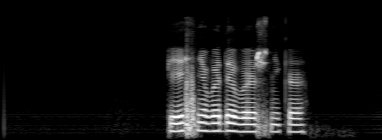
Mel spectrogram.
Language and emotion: Russian, neutral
